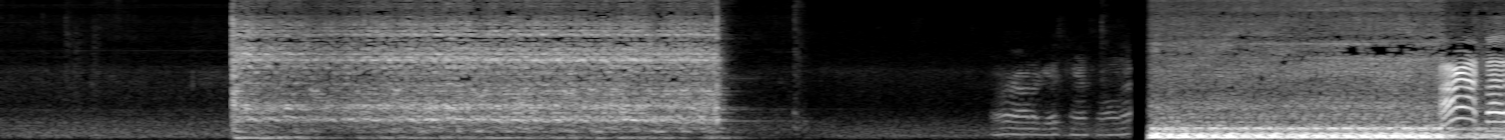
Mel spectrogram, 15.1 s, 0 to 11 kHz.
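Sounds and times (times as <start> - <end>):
engine starting and running loud: 2.3 - 7.4, 11.5 - 15.0.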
